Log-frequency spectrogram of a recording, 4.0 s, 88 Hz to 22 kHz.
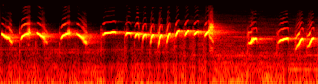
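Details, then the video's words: Green leafbird song from 2023: arched, looping whistles followed by a fast rising series of chirps, a brief pause, then a few lower slurred whistles. "burung cucak IJO GACOR FULL ISI AUTO MANTAP"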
